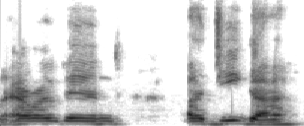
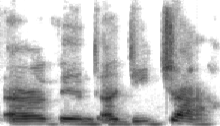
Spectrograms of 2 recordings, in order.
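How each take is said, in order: First: The surname has a hard g sound. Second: The surname has a j sound. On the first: The speaker calls it wrong. "I mispronounced the name of this author" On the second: The speaker calls it right. "but it's"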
